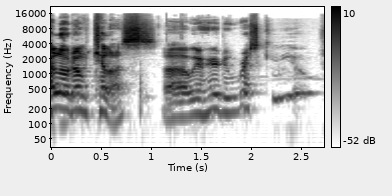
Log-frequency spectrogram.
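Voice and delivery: hesitant, unsure delivery with rising intonation. Acting out a greeting to a possible entity: questioning tone. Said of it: "I like the question in your voice".

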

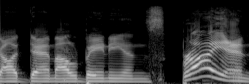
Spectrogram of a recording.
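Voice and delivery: put-on worked-up ranting. Joking about the movie character, mock agitated outburst. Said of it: "Calm down, man".

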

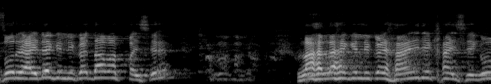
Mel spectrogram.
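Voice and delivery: fast, mocking, teasing tone.

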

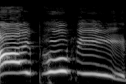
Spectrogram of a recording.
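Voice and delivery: very high, thrilled, proud, excited delivery. Speaker retells Briar announcing from the restaurant bathroom, imitating Briar's excitement. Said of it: "she gets all excited".

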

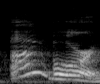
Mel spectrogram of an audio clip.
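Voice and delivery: mock snotty, drawn-out whine. Retelling what he said on coming home, imitating a whiny, snotty tone. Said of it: "that whiny, snotty tone".

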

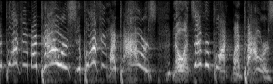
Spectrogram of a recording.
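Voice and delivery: very high, very loud top-of-the-lungs scream. Telling a story about a woman at a hot tub, retelling her screaming. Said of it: "And she's screaming".

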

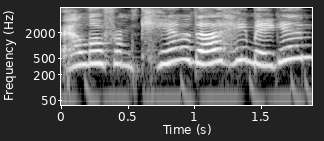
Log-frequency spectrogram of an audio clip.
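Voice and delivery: voice gone strained. Greeting viewers from the chat while stretching: voice gone weird from stretching. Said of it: "Sorry, I'm stretching".

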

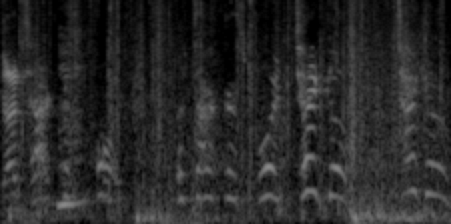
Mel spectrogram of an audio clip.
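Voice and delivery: put-on yelling. The speaker relays what squad leaders keep yelling in their ears: imitating squad leaders yelling orders. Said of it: "They're all yelling".

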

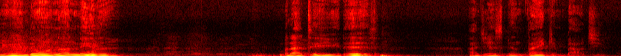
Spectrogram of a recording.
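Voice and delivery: low sweet-talk voice.

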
